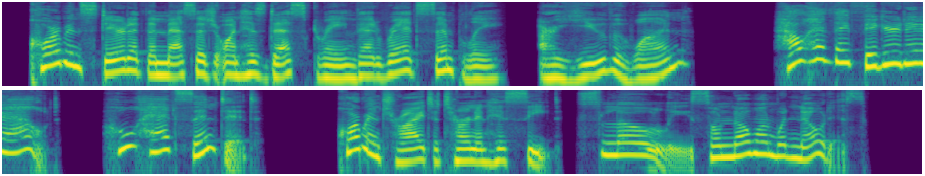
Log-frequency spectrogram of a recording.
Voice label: YA Audiobook Sci Fi 3rd Person Dialogue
